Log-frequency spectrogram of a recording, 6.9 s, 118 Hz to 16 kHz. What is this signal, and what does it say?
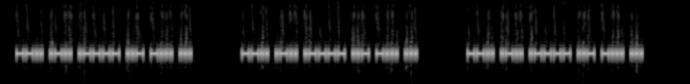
Morse code, heard as a keyed tone, about 51 wpm, 700 Hz. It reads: ZL1UBS ZL1UBS ZL1UBS
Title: DXCC-100 Call Signs - 6 Characters - Repeated 3x - 50wpm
